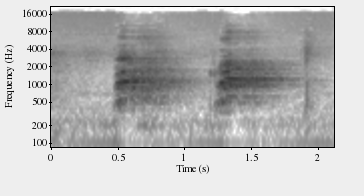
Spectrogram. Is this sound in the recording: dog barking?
yes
